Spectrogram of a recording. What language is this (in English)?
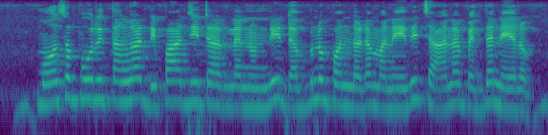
Telugu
